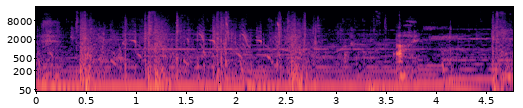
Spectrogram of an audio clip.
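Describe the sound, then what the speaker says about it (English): Bouncing bullets fire in a modded round of the video game Rounds, a rapid scatter of sharp game shots over a busy music bed, continuous and close. "Bullets are shooting every which way."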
